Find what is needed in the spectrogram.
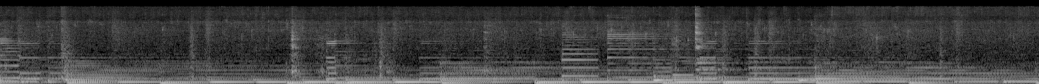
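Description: Background music with a strong bass line and changing notes, over sliced onions and whole spices sizzling as they fry in oil in an aluminium pot. A metal ladle stirs them in the second half.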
